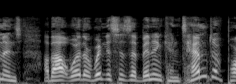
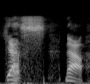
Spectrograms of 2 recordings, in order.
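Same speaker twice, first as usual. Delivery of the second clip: ordinary delivery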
